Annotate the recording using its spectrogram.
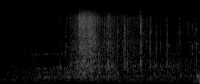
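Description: Faint outdoor quiet with one brief rustle or crunch just under a second in.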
